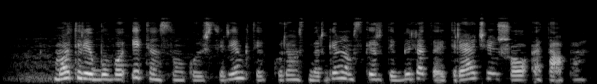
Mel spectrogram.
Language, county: Lithuanian, Vilnius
